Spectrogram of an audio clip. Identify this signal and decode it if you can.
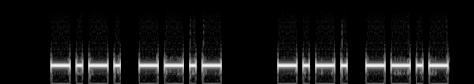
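Morse code, heard as a keyed tone, about 19 wpm, 890 Hz. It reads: CQ CQ
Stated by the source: Morse code practice text at 18 wpm, from Portal do CW.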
